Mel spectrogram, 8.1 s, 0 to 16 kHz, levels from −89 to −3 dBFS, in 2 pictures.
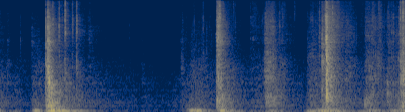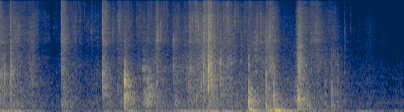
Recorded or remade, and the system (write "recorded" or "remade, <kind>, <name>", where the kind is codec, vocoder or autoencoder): recorded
